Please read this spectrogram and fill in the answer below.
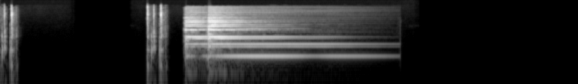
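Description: Subscribe-button animation sound effect: a mouse click, two quick clicks about a second later, then a notification bell ding that rings for about a second and a half and cuts off suddenly.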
